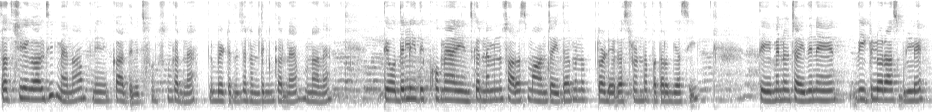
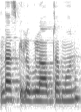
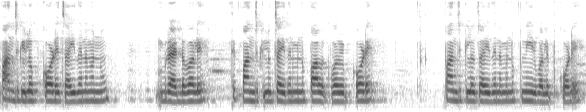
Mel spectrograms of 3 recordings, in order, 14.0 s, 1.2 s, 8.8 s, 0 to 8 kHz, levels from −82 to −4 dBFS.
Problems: background conversations at intervals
